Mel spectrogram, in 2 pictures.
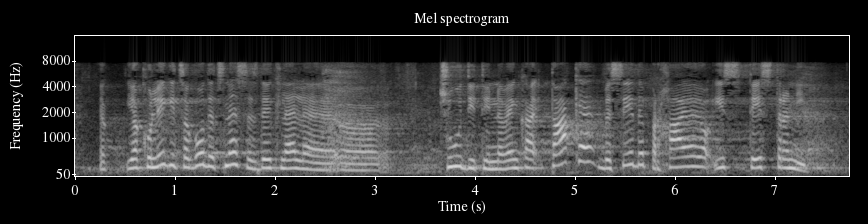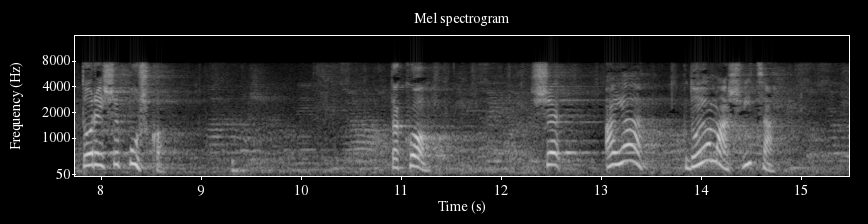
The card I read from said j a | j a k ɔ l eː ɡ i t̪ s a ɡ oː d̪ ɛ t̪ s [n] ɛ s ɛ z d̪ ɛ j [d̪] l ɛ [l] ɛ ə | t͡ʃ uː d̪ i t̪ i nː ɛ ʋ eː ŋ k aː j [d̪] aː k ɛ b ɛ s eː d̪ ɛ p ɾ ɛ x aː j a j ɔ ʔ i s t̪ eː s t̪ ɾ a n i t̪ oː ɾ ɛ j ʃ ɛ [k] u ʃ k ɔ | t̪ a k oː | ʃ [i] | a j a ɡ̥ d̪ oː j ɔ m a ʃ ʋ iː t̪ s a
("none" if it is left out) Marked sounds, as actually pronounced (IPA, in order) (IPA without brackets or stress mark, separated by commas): n, t̪, l, t̪, p, ɛ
